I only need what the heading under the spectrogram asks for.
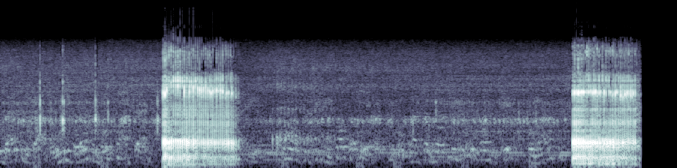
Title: Snoring dog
